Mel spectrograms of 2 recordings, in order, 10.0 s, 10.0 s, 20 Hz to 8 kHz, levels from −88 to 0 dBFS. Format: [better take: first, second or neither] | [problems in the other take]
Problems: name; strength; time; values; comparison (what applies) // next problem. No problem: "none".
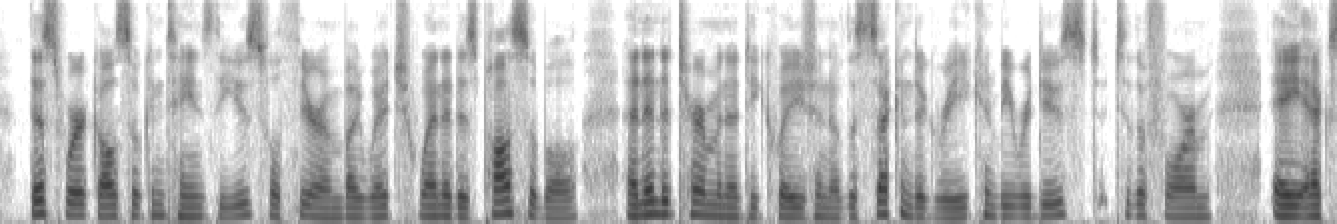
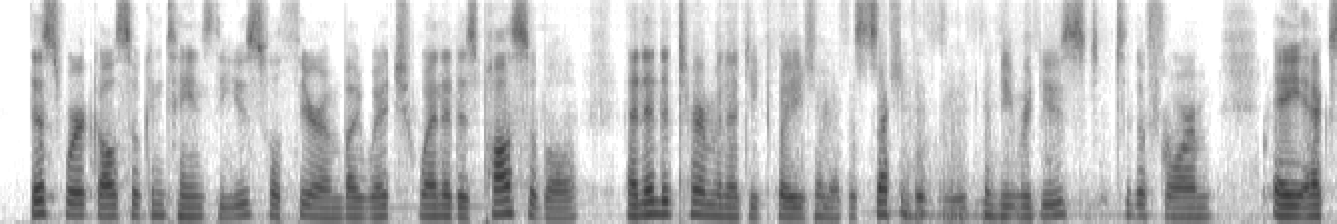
first | noise reduction (neural separator model SepFormer DNS4)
